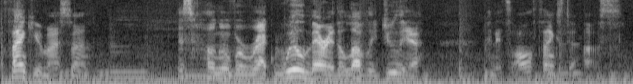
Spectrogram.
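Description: A man's voice: medium pitch, animated, normal speed, over loud music, close to an everyday voice. An actor in his thirties playing a weary, judgmental priest in a campy game cutscene, formal and genteel in his exasperation. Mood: disapproving. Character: weary, judgmental runaway priest fretting over his duty.

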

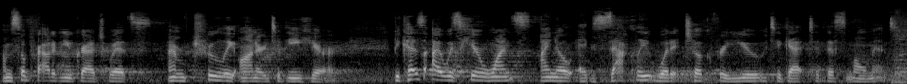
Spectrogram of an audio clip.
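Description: A woman's voice: low-pitched, normal speed, big-room sound. A woman in her forties giving a commencement speech, playful and rousing, from a podium mic in a large tent. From Arizona. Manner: warm, playful, rousing oratory. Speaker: commencement speaker. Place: large outdoor tent at a graduation.

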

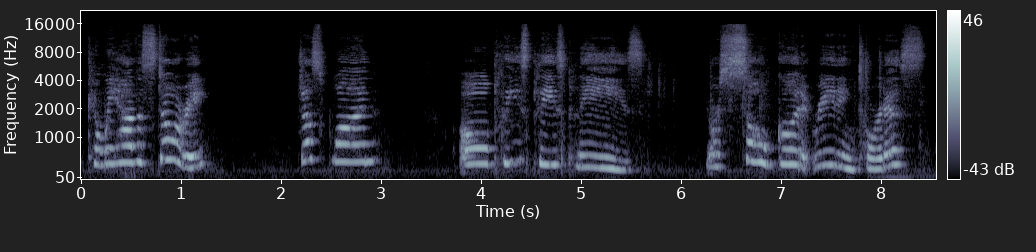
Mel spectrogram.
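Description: Woman voicing an excitable, high-pitched impatient hare. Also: slow, pauses often. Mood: pleading. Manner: urgent, exclaiming, insistent. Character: impatient, excitable young hare, bossy and pleading. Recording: distant mic with background noise.

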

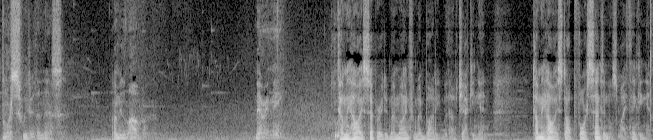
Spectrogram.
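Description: A grown man acting in film scenes as a grim, restrained figure who speaks low and intensely, often close to a whisper. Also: fairly even intonation, unhurried, pauses often. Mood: brooding. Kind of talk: film dialogue. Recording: film soundtrack with clear background noise.

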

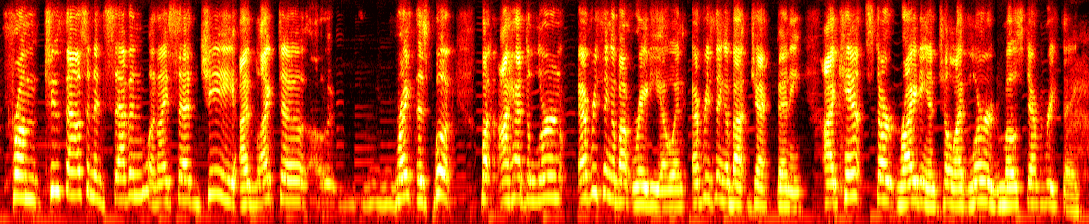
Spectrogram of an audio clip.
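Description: A woman's voice: fairly high pitch, moderate pace, a bit bright, soft background music. Woman author chatting, dull lo-fi sound. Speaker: author interviewed. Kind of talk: casual interview chat. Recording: dull, band-limited sound.

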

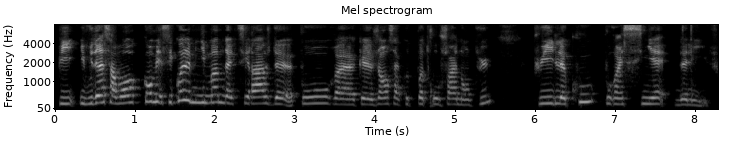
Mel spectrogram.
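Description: Higher-voiced Quebec woman interviewing casually. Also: steady tone, moderate pace. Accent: Quebec French. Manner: informal, rambling questions. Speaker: live show host, interviewer. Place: indoor room, on a video call. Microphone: webcam video call.

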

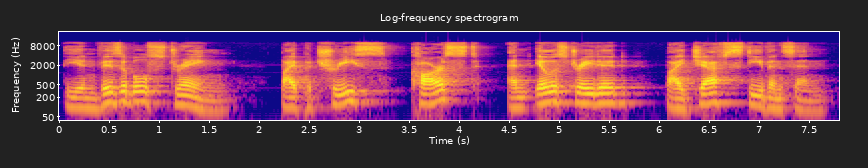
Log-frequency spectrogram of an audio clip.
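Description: A middle-aged man reading aloud to children as a teacher, in a playful, deliberate, expressive way. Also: medium pitch. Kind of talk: children's story time read-aloud.

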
